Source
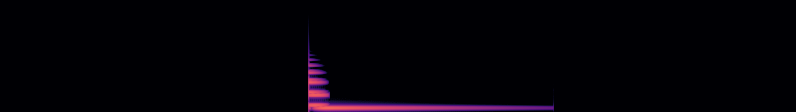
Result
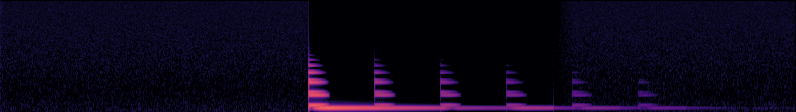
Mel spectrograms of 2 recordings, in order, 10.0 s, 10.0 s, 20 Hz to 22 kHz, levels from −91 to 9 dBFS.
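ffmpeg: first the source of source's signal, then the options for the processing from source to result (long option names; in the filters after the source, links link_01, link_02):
-f lavfi -i "aevalsrc='0.112*pow(10,-3*t/4.41)*sin(2*PI*180*t+2.8*clip(1-t/0.26,0,1)*sin(2*PI*2.53*180*t))':duration=3.06:sample_rate=44100"
-filter_complex "[0:a]equalizer=frequency=760:width_type=o:width=2.2:gain=-4,acompressor=mode=upward:threshold=-47dB:ratio=2.5,asplit=2[link_01][link_02];[link_02]adelay=824,lowpass=frequency=1800:poles=1,volume=-14dB,asplit=2[link_03][link_04];[link_04]adelay=824,lowpass=frequency=1800:poles=1,volume=0.53,asplit=2[link_05][link_06];[link_06]adelay=824,lowpass=frequency=1800:poles=1,volume=0.53,asplit=2[link_07][link_08];[link_08]adelay=824,lowpass=frequency=1800:poles=1,volume=0.53,asplit=2[link_09][link_10];[link_10]adelay=824,lowpass=frequency=1800:poles=1,volume=0.53[link_11];[link_01][link_03][link_05][link_07][link_09][link_11]amix=inputs=6:normalize=0"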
